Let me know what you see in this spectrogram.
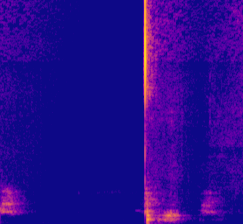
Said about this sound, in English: Sounds like your dog does. My dog disagrees with everything. he's a Westie, so he's genetically Scottish, and he's from the northeast of England.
